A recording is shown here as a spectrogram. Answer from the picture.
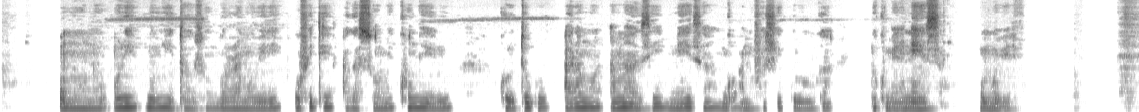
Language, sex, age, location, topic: Kinyarwanda, male, 18-24, Kigali, health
